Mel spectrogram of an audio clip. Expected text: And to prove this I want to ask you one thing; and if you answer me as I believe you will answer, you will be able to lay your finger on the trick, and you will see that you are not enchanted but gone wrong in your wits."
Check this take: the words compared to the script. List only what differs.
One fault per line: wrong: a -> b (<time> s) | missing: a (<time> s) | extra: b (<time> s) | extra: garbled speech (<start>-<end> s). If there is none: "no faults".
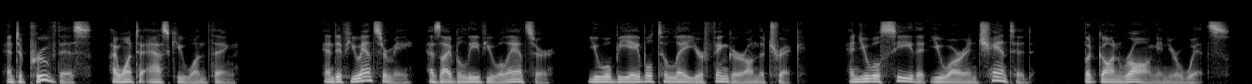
missing: not (9.7 s)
